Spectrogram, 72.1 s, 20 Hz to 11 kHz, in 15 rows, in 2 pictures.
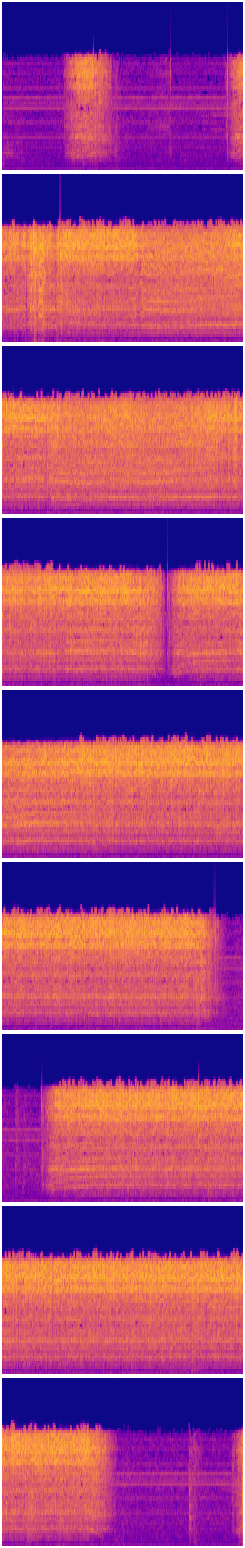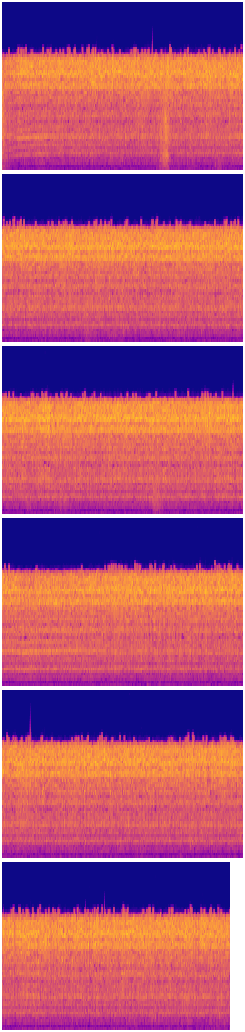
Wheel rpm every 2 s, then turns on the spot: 30, 10, 100, 170, 160, 160, 160, 160, 130, 150, 160, 160, 160, 150, 30, 150, 160, 160, 160, 160, 40, 40, 160, 160, 160, 160, 160, 160, 160, 160, 160, 160, 160, 160, 160, 160.
none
